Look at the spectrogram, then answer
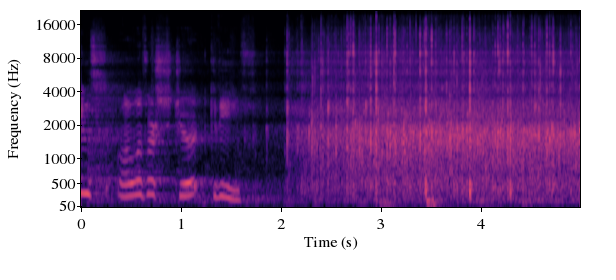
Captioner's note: audience applauding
